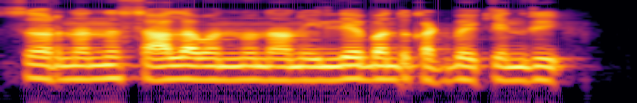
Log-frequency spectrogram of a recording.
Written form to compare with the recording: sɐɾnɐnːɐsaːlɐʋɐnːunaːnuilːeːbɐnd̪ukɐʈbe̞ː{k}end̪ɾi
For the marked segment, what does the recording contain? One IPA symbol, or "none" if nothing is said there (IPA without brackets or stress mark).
k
